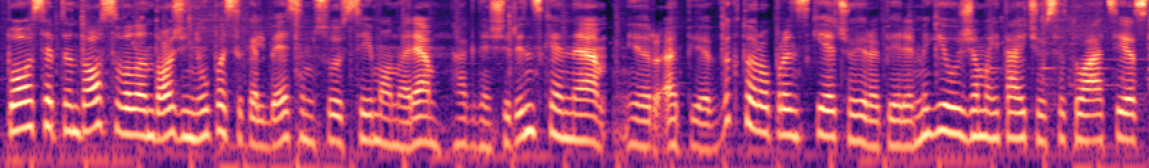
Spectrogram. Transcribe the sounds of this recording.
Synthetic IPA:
poːsʲɛpʲt̪ʲɪnt̪oːsʋɐlˠɐnd̪oːʒʲɪnʲuːpɐsʲɪkɐlʲbʲeːsʲɪmsʊsʲɛɪmoːnɐɾʲɛɑːɡnʲɛʃʲɪɾʲɪnʲsʲkʲɛnʲɛɪɾa̰ːpʲiɛʋʲɪkt̪oːɾoːpɾɐnʲsʲkʲiɛt͡ʃʲoːɪɾɐːpʲiɛɾʲɛmʲɪɡʲɪjɛʊʒʲɛmɐɪt̪ɐɪt͡ʃʲoːsʲɪt̪ʊɑːt̪sʲɪjɛs

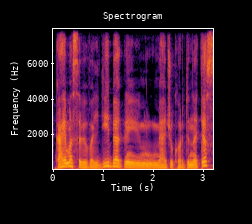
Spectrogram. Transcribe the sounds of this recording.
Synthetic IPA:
kɐɪmɐsɐʋʲɪʋɐlʲd̪ʲiːbʲɛ | mʲæːd͡ʒʲukoːɾʲd̪ʲɪnɐt̪ʲɛs

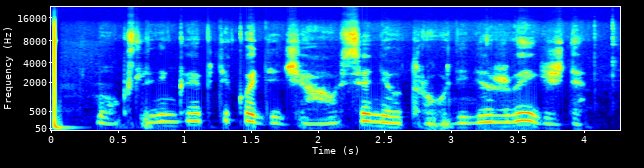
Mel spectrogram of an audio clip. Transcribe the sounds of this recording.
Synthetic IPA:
moːksʲlʲɪnʲɪŋkɐɪɐpʲt̪ʲɪkoːd̪ʲɪd͡ʒʲæˑʊsʲɛnʲɛʊt̪ɾoːnʲɪnʲɛʒʋɐɪɡʲʒʲd̪ʲɛ

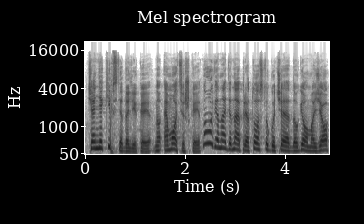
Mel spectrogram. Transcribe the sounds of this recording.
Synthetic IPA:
t͡ʃʲɛnʲɛkʲiːpst̪ʲiɛd̪ɐlʲiːkɐɪnʊʔɛmoːt͡s̪ʲɪʃkɐɪnʊoːʋʲiɛnɑːd̪ʲiɛnɑpʲɾʲiɛt̪oːst̪oɡʊt͡ʃʲɛd̪ɐʊɡʲɛʊmɐʒʲɛʊ

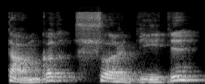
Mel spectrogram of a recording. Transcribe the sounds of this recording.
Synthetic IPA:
t̪ɐmkɐt̪sʊɐɾʲd̪ʲiːt̪ʲɪ

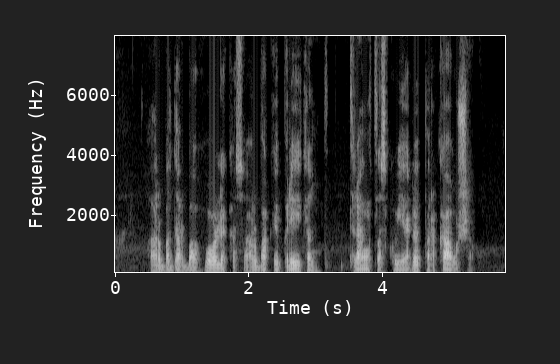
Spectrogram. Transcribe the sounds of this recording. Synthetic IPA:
ɐɾbɐd̪ɐɾbɐɣoːlʲɪkɐsɐ̰ɾbɐkɐɪpɾʲɛɪkʲɛnt̪ | t̪ɾʲɛŋkt̪ɐskʊjɛlʲɪpʲɛ̰ɾkɐʊʃʲɛ

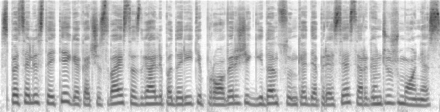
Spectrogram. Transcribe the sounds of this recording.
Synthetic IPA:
sʲpʲɛt̪sʲɛlʲɪst̪ɐɪt̪ʲɛɪɡʲɛkɐt̪ʃʲɪsʋɑɪst̪ɐsɡɑːlʲɪpɐd̪ɐɾʲiːt̪ʲɪpɾoːʋʲɛɾʲʒʲiːɡʲiːd̪ɐnt̪sʊŋʲkʲɛd̪ʲɛpʲɾʲɛsʲɪɛsʲɛɾɡɐnʲt͡ʃʲʊsʒmoːnʲeːs

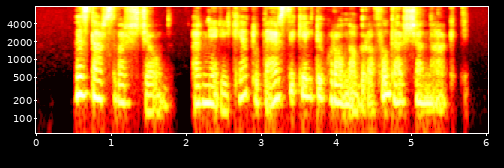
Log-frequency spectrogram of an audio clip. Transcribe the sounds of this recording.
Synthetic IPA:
ʋʲɪs̬d̪ɐɾsʋɐɾʲsʲt͡ʃʲɛʊ | ɐɾnʲɛɾʲɛɪkʲeːt̪upʲɛɾʲsʲɪkʲɛlʲt̪ʲɪxɾono̰ːɡɾɐ̰fʊd̪ɐɾʃʲɛnɑ̰ːkt̪ʲi̥

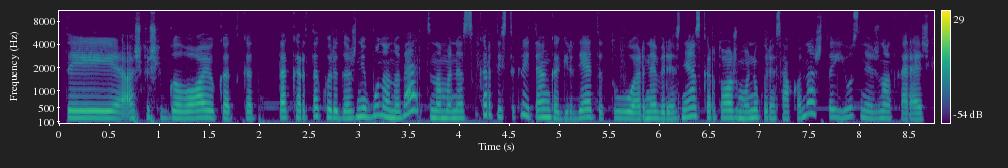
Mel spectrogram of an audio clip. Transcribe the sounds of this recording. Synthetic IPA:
t̪ɐɪɐ̰ʃkɐʃkɐɪp̚ɡɐlˠʋoːjʊkɐt̪kɐt̪ːɐkɐrt̪ɐkʊɾʲɪd̪ɐʒnɐɪbuːnɐnʊʋʲɛrʲt̪ʲɪnɐmɐnʲɛskɐrt̪ɐɪst̪ʲɪkrɐɪt̪ʲɛŋkɐɡʲɪɾʲd̪ʲeːt̪ʲɪt̪uːɐɾrnʲɛʋʲɪɾʲɛsʲnʲeːskɐrt̪oːsʒmoːnʲuːkʊɾʲiɛsɑːkoːnɐɐʃt̪ɐɪjuːsnʲɛʒʲɪnoːt̪kɑːɾʲʔɛɪʃʲkʲɛ

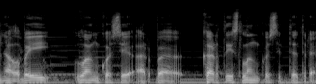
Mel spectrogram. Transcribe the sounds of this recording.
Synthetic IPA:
nʲɛlˠɐbɐɪ | lˠɐŋˑkoːsʲɪʔɐ̰rbɐ | kɐɾt̪ɐɪslˠɐŋkoːsʲɪt̪ʲɛt̪ʲɾʲɛ̰

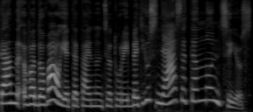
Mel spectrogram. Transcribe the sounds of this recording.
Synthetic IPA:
t̪ʲɛnʋɐd̪oːʋɐʊjɛt̪ʲɛt̪ɐɪnʊnʲt͡sʲɛt̪uːɾɐɪbʲɛt̪juːsnʲɛæːsɐt̪ʲɛnʊnʲt͡s̪ʲɪjʊs

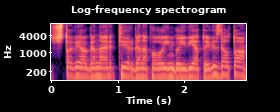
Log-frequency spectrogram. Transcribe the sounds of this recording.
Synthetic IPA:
st̪oːʋʲeːjoːɡɐnɐɐɾʲt̪ʲɪɪɾɡɐnɐpɐʋoːjɪŋɡoːjɪʋʲiɛt̪oːjʋʲɪzd̪ʲeːlˠt̪oː

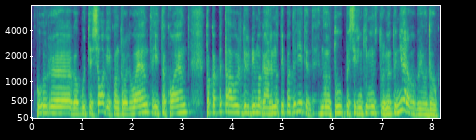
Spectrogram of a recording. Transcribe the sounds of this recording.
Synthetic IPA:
kʊrɡɐlˠbuːt̪̚ʲtʲiɛsʲoːɡʲɛɪkoːnt̪ɾolʲuɔjɛnt̪iːt̪ɐkoːjɛnt̪t̪oːkɐpʲɪt̪ɑːlˠoʊʒʲd̪ʲɪɾʲbʲiːmɐɡɑːlʲɪmɐt̪ɐɪpɐd̪ɐɾʲiːt̪ʲɪt̪ɐɪnʊt̪uːpɐsʲɪɾʲɪŋʲkʲiːmuɪnst̪ɾʊmʲɛnt̪unʲeːɾɐlˠɐbɐɪjɛʊd̪ɐʊk

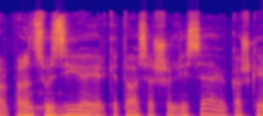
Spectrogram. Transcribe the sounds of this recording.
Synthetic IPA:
ɐɾpɾɐnt̪suːzʲɪjoːjɪɾkʲɪt̪oːsʲɛʃɐlʲiːsʲɛkɐʃkɐɪ

